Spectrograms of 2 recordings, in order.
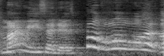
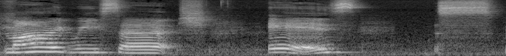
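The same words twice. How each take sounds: First: Mock research pitch, rising through the blahs; rehearsed spiel. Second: Slow, drawn-out start with pauses; halting. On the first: Student imitating her first-year pitch, rehearsed spiel. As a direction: reel off a practised summary, lifting higher. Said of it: "you get it down". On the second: Real, not acted. Student asked about her research, halting. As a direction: stall between the words, searching for the title.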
